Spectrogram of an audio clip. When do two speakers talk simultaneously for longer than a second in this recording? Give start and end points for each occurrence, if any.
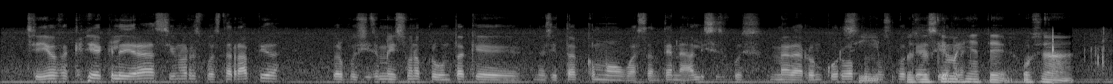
8.4-9.7

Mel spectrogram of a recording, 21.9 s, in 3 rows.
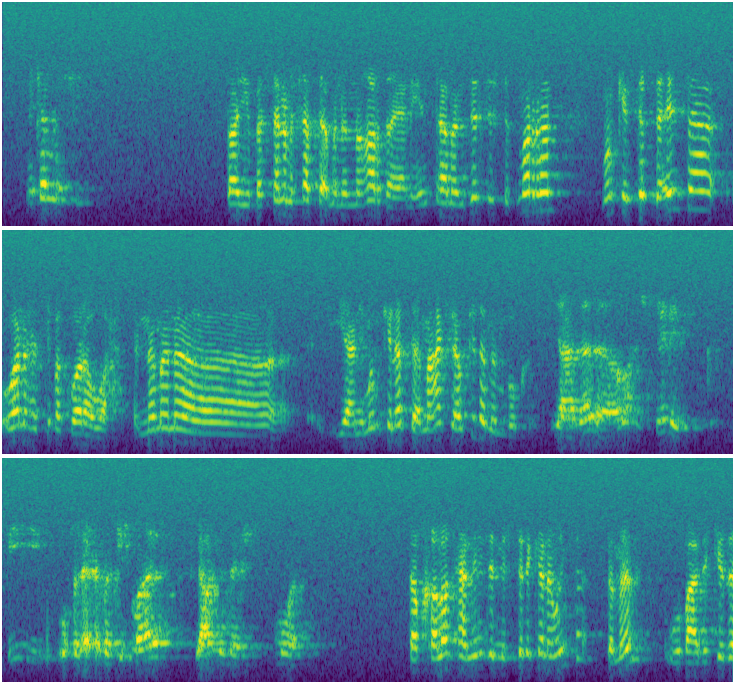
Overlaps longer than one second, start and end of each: none

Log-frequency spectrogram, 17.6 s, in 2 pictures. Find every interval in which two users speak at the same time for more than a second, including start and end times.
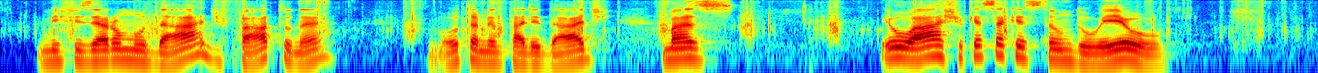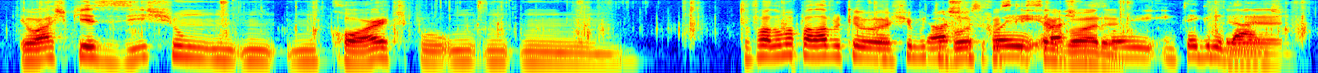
15.0-16.3

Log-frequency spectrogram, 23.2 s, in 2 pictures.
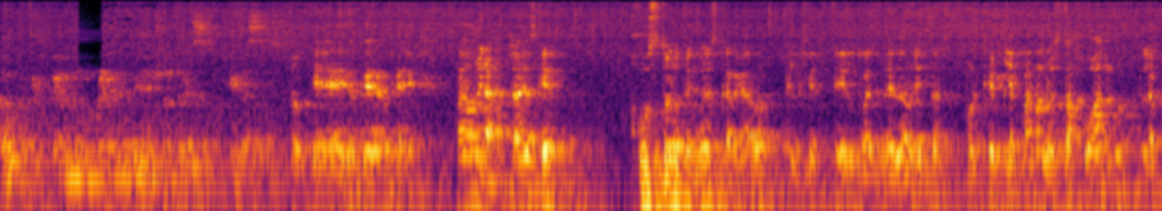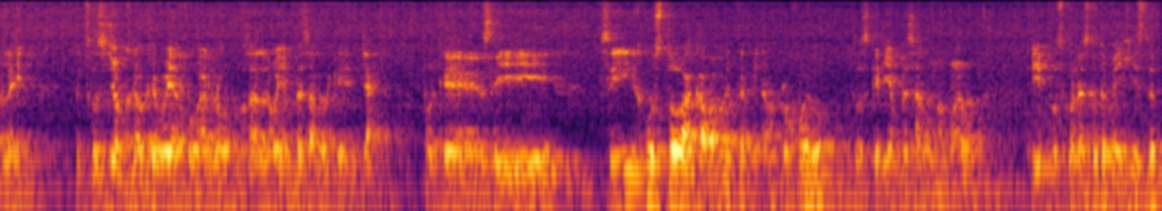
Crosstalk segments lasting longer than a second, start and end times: none

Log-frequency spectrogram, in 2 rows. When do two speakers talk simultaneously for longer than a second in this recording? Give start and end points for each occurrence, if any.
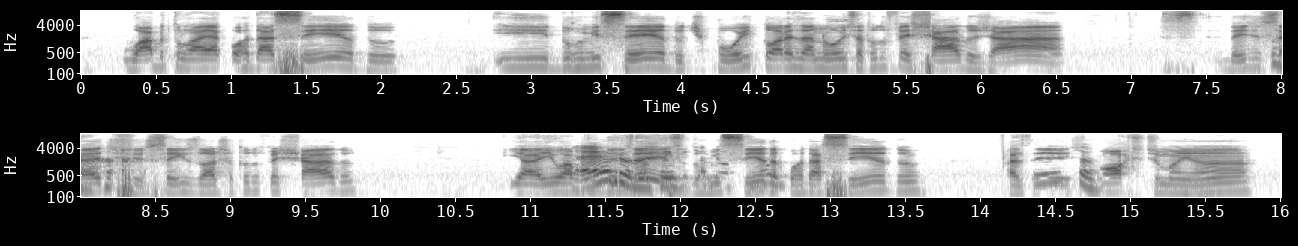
11.3-12.7

